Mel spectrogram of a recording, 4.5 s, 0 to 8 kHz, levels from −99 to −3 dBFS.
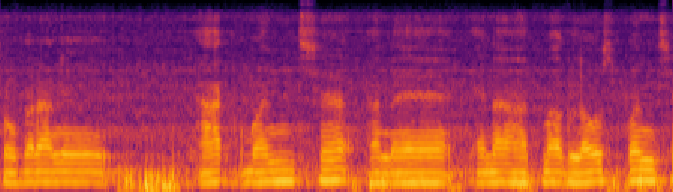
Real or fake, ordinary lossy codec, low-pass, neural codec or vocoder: fake; none; none; codec, 16 kHz, 16 kbps, FreqCodec, smaller model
